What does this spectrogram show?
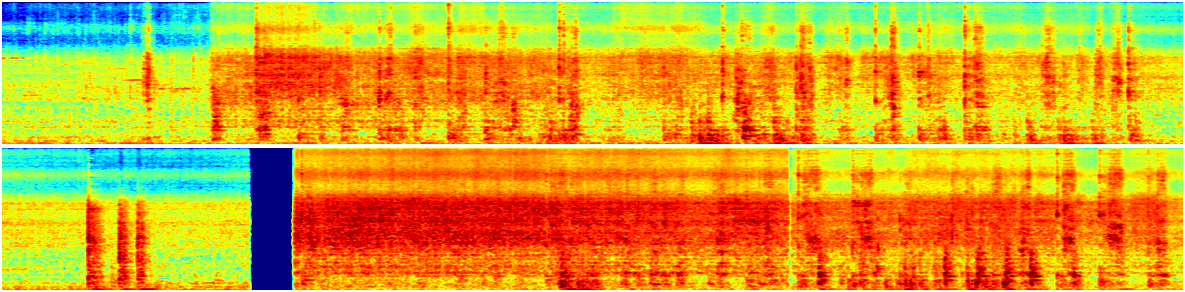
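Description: Chopped garlic, chilli and onion masala sizzling in hot oil in a kadai, stirred and scraped with a spatula, with many small scrapes and clacks against the pan. It starts a few seconds in, breaks off briefly just past the middle, then comes back louder.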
